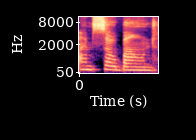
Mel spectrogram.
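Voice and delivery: low mumble under the breath. Tabletop player speaking as their character, muttering. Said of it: "she just mutters".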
